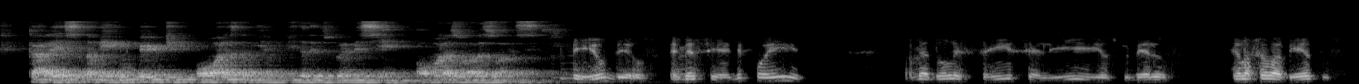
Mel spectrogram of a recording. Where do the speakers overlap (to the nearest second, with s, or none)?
none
